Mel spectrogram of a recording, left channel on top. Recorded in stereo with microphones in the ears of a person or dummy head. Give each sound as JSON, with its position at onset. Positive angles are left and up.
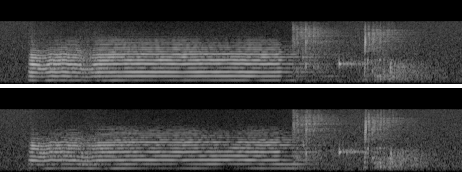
{"t": 0.3, "sound": "a trumpet", "side_deg": 80, "distance_m": 3.5}
{"t": 2.9, "sound": "footsteps", "side_deg": 25, "distance_m": 8.0}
